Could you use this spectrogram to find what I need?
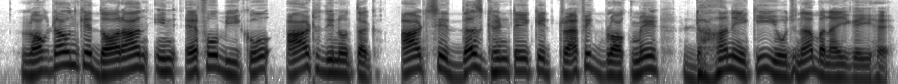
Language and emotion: Hindi, neutral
